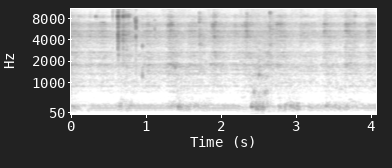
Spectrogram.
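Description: Faint clicks and light handling noise from small electronic components and a circuit board being picked up at a workbench, over a low steady hum.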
